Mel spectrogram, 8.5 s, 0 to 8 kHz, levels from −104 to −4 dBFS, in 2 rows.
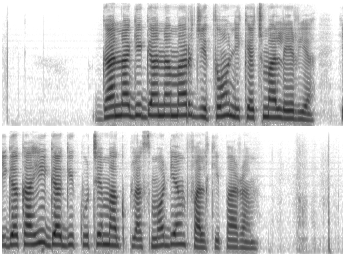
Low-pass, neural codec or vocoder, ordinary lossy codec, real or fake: none; none; none; real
